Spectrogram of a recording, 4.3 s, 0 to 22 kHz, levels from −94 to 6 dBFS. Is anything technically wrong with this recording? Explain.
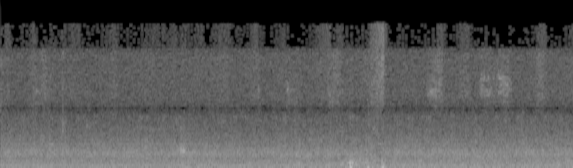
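No, there are no technical faults in this audio.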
